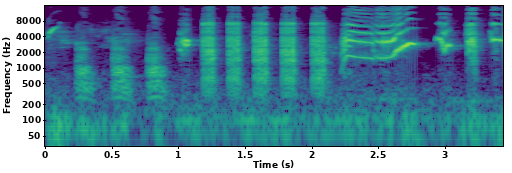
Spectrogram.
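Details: Javan myna morning call intended to bring responses from other mynas; a series of grating noisy bursts, then a long stretched wheezy whistle and a few short bright notes.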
